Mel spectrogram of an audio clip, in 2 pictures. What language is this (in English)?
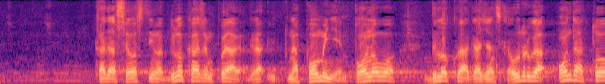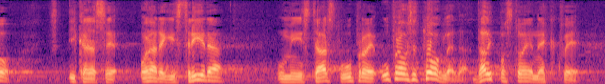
Croatian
